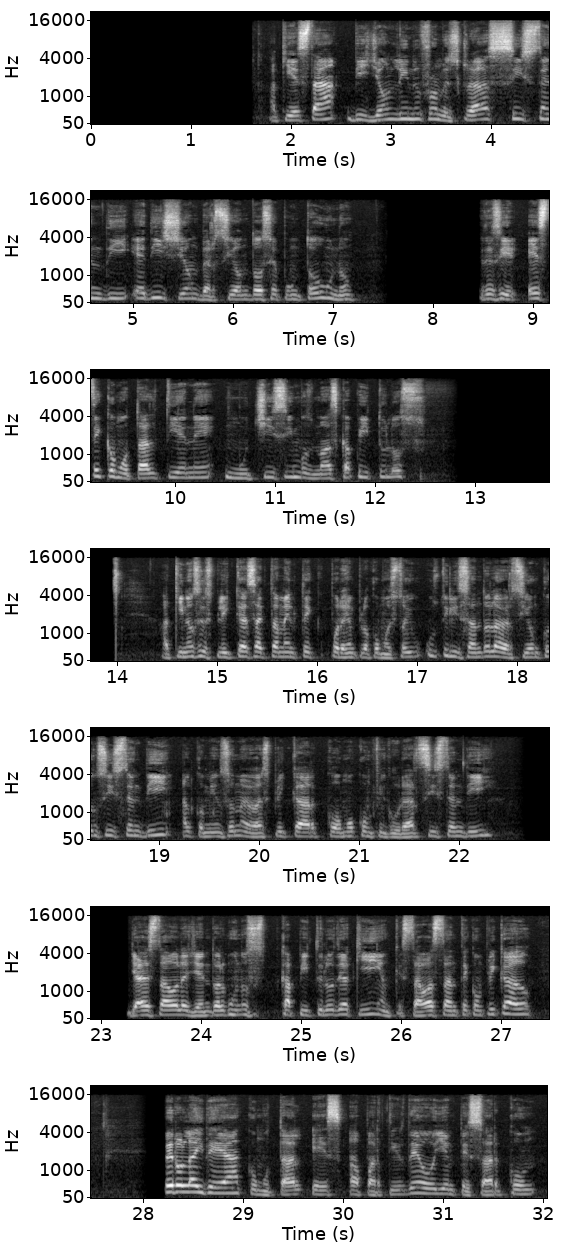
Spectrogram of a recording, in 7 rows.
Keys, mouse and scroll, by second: 6.1-7.5 scroll down 4, 8.0-10.8 scroll down 8, 11.3-12.4 scroll down 4, 12.9 scroll down 1, 13.4 scroll down 1, 14.1-16.4 scroll down 5, 16.6-20.1 scroll up 5, 20.8 scroll up 2, 21.6 scroll up 2, 22.2-23.4 scroll up 2, 23.9-25.4 scroll up 2.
